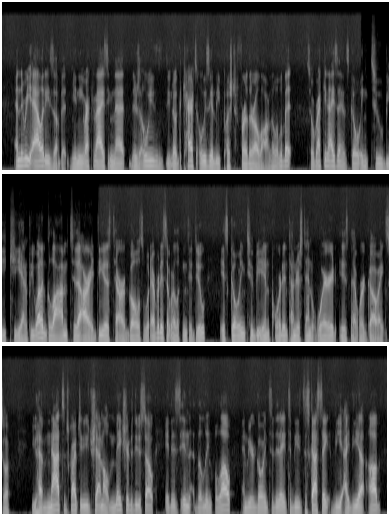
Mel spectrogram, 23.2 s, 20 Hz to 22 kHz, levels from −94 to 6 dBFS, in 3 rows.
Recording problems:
hiss; faint; until 7 s and from 9.5 s on; 30 dB below the speech

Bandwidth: 15.5 kHz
